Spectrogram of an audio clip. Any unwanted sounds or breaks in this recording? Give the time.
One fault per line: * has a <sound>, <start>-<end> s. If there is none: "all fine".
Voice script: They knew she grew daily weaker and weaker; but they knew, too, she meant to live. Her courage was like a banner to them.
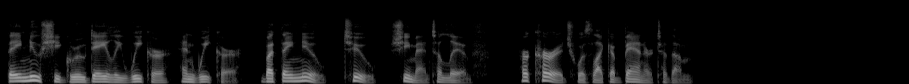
all fine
